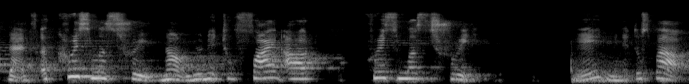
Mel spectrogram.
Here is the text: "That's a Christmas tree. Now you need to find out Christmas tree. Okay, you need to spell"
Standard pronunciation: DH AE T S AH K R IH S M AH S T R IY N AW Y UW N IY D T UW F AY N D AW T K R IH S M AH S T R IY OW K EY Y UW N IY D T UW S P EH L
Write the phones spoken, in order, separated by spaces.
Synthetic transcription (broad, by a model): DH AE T S AH K R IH S M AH S T R IY N AW Y UW N IY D T UW F AY N D AW T K R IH S M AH S T R IY OW K EY Y UW N IY D T UW S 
